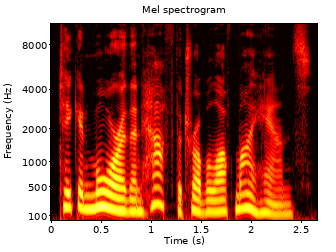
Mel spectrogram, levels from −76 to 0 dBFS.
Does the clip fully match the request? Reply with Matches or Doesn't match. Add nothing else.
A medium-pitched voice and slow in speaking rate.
Doesn't match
